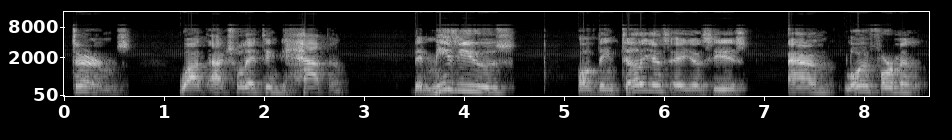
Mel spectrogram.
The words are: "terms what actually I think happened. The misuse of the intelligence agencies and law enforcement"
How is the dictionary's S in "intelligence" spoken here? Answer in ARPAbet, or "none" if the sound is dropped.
S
